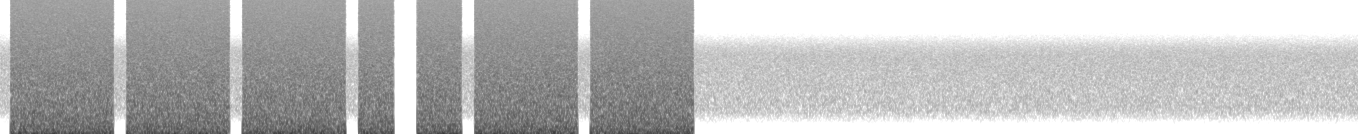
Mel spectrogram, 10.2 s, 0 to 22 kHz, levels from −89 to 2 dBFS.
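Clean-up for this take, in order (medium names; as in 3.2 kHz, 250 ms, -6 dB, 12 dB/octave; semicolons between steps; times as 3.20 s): room tone fill 2.95–3.13 s; noise print and reduce 21 dB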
